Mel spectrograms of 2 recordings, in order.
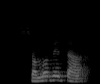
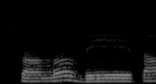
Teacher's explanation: প্রথম দুটো অংশে আমাদের হ্রস্ব উচ্চারণ করতে হবে অল্প সময় নিতে হবে দ্বিতীয় দুটো উচ্চারণ করতে গেলে আমাকে তার থেকে দ্বিগুণ সময় নিতে হবে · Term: দীর্ঘ উচ্চারণ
